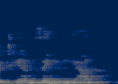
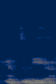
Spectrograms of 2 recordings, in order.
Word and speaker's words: Tanzania: So as many of you know, we recently went to Tanzania, which is how they pronounce it here, or there, we pronounce it Tanzania here.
